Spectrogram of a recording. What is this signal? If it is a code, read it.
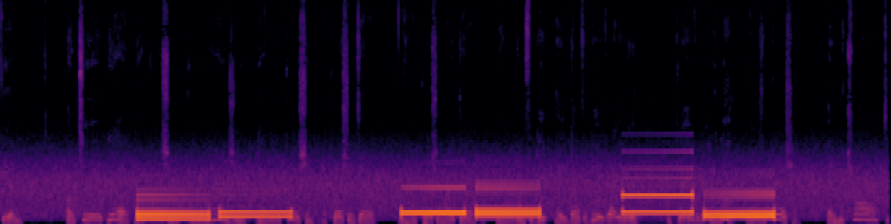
Aircraft SELCAL, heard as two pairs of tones, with fading and speech in English. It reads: BG-DH GH-FJ HS-DG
